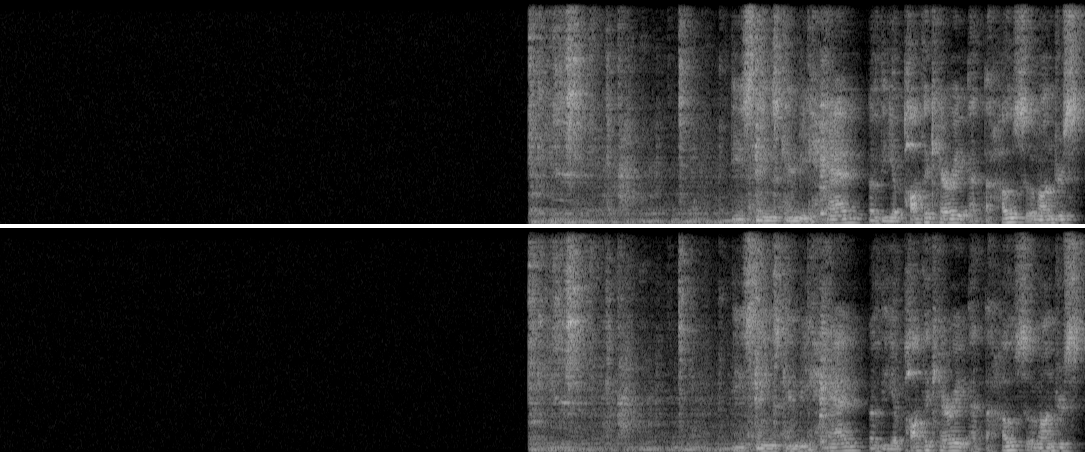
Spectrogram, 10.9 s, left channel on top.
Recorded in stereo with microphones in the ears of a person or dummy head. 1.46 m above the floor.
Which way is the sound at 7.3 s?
55° left (ahead or behind).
